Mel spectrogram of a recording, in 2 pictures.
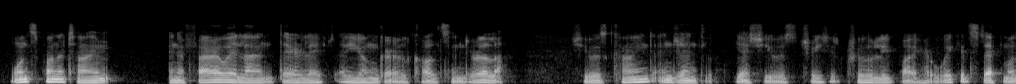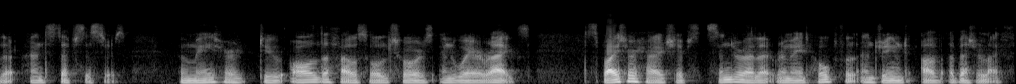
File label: Irish Accent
